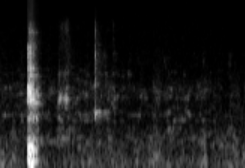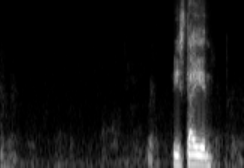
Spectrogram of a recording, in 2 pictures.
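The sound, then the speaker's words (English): A short, sharp cough bursts out early, followed after a quiet stretch by a louder, rougher cough with a throaty, voiced edge. Faint murmuring sits in the background between them. “Yeah, that wasn't coughing at George Ford, by the way.”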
